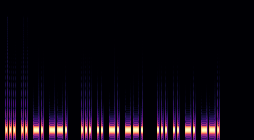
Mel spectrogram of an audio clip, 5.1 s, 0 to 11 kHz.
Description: Morse code, heard as a keyed tone, about 28 wpm, 250 Hz. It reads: SING SING SING
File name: morse-training-30WPM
